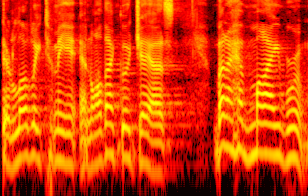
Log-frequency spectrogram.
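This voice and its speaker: A woman talks at a moderate pace with a medium pitch. Audible room echo surrounds her voice. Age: 80s+. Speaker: minister. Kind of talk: sermon. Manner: conversational, halting with repetitions.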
